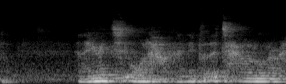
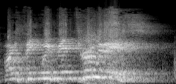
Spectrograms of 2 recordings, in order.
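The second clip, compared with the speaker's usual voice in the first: higher, louder weary sass; exasperated retort; 13 semitones higher, 11 dB louder than usual. Retold or imitated. Comedian answering the interrogator, loud exasperated sass. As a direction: roll your eyes through it. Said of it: "And I said".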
